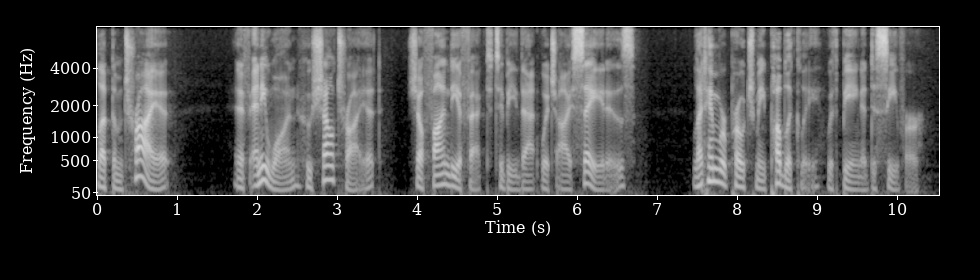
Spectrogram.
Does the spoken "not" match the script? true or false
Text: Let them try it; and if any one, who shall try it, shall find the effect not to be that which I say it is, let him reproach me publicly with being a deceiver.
false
